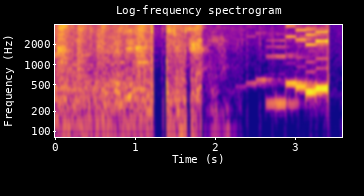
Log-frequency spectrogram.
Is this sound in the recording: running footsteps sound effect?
no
